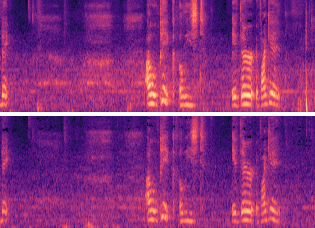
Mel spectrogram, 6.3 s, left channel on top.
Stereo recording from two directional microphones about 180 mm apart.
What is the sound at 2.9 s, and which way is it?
A woman's voice, 35° left (ahead or behind).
